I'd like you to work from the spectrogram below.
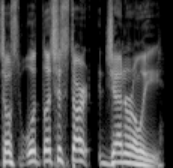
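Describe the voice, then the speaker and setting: A man's voice: fairly high pitch, big pitch swings, dry recording. Wry male podcast host, dry sound. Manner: wry, measured, asks many questions. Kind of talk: casual podcast discussion.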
